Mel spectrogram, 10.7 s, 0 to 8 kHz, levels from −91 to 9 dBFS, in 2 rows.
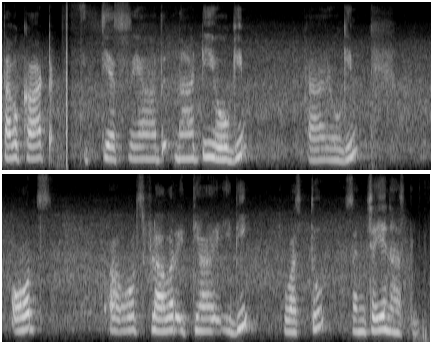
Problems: none marked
